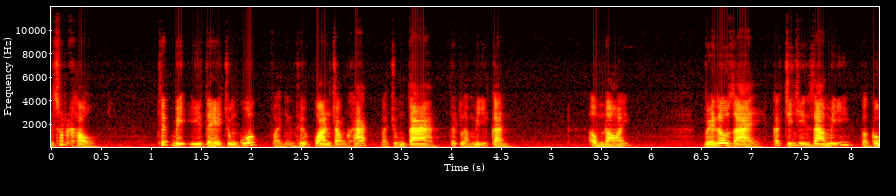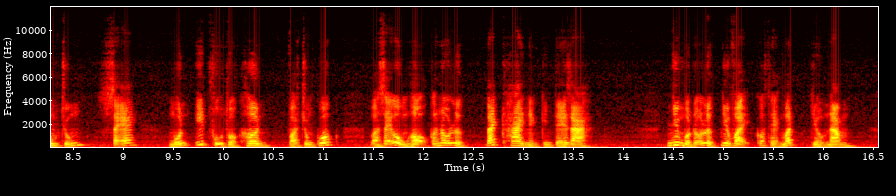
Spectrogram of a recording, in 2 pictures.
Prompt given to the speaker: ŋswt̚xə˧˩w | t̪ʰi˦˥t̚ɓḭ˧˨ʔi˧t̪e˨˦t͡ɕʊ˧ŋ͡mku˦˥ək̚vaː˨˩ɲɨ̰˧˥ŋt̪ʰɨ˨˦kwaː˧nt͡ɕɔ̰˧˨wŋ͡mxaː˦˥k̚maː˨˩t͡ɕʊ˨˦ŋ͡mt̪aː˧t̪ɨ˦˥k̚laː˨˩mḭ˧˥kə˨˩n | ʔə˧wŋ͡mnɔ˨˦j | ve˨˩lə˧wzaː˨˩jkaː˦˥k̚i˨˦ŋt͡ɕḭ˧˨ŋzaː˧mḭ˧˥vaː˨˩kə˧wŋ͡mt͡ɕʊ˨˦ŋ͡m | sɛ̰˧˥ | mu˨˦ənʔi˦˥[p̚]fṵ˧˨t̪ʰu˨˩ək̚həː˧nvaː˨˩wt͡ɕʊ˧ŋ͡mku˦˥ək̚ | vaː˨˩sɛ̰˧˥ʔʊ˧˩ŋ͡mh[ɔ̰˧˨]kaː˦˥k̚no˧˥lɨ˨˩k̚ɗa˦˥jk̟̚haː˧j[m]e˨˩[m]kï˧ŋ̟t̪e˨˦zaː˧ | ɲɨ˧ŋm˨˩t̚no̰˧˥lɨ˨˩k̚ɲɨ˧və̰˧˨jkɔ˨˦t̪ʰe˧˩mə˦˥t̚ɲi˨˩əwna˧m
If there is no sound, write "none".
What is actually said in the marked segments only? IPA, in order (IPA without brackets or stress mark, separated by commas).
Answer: t̚, o̰˧˨, n, n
